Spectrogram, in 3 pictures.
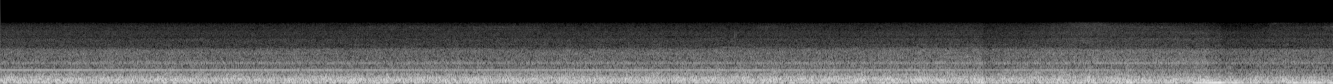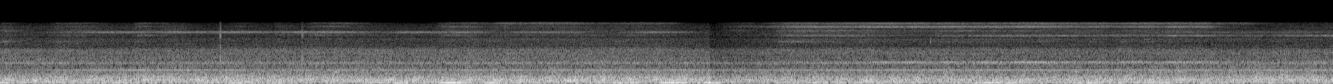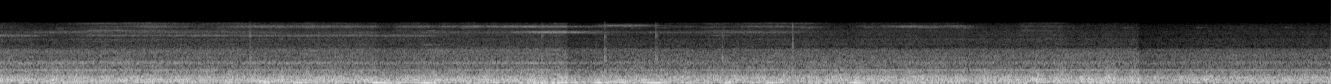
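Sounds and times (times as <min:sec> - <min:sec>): train rumbling inside carriage: 0:00.0 - 0:39.9
high-pitched wheel squeal: 0:10.6 - 0:37.4.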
